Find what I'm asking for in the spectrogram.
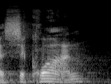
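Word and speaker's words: Sycuan: The other thing I want to ask is about that the part of the ownership group is working with I hope I'm saying it correctly. Sikwan National Tribe. – Mm-hmm. Yeah, Sikwan. – Sikwan.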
